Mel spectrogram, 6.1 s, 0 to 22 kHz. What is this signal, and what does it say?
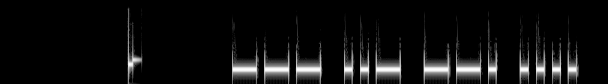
Morse code, heard as a keyed tone, about 15 wpm, 700 Hz. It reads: OUGH
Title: Multi-letter Phonemes Quick Fire 15wpm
